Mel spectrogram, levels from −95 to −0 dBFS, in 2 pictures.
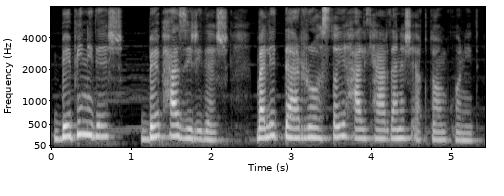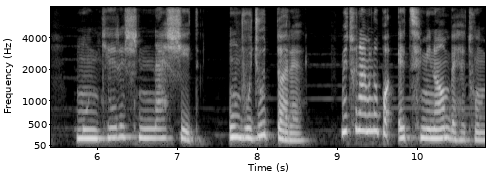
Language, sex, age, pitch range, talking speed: Persian, female, 20-39, 190-245 Hz, 105 wpm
